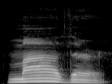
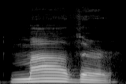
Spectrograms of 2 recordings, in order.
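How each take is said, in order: Both takes have the same delivery.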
